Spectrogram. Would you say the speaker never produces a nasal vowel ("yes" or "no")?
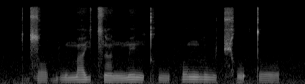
no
